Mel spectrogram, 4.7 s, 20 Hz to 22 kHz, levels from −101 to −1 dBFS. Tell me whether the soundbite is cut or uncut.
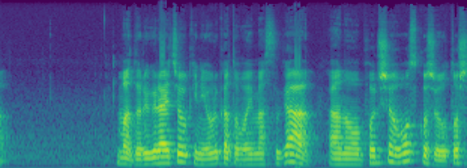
cut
